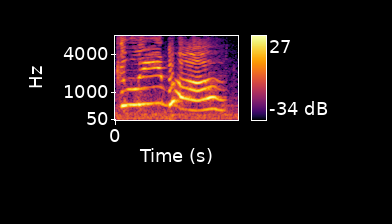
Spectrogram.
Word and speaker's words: Gleba: planet we're on and that word is in fact pronounced glea as Jennifer Anderson will now demonstrate said gleba so I'm going to stick with pronouncing it gleba I was pronouncing it I was trying to alter at one point during the streams between pronouncing it gber and pronouncing it gabber but I've have had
